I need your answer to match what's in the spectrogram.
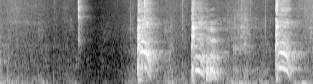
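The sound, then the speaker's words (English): Three harsh, loud coughs burst out, spaced roughly a second apart, each a rough hacking explosion that trails off, with a faint click and quiet hush before them, as a person coughs after smoking weed from a pipe. “He's coughing as well.”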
